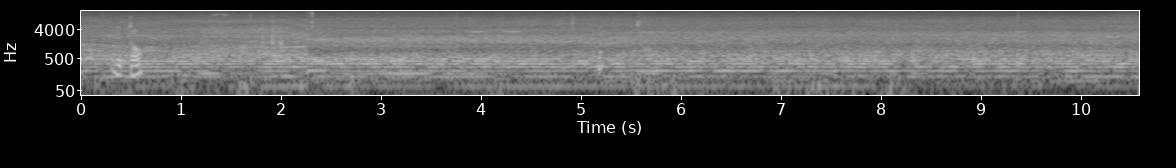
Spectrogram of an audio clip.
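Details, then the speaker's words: Asahi electric fan after repair, running on speed 3: steady, even motor hum with no knocking. The noise came from an over-long rear screw hitting the end of the shaft; the screw was replaced. "Okay walang ingay normal po ang operation naka number 3an Tin nawala po ung ingay"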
